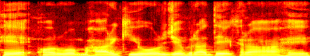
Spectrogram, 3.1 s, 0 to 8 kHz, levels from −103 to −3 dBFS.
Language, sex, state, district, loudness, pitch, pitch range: Hindi, male, Jharkhand, Jamtara, -16 LUFS, 105 Hz, 105-110 Hz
